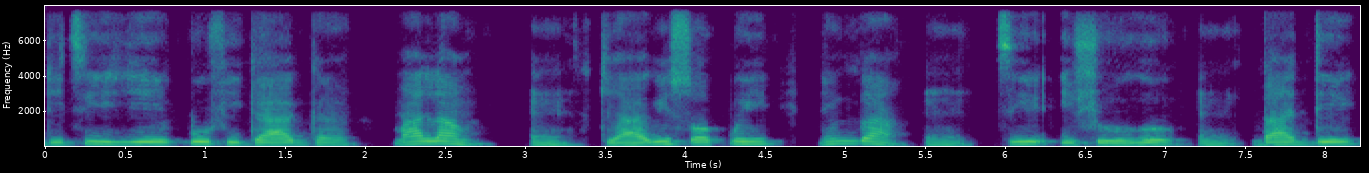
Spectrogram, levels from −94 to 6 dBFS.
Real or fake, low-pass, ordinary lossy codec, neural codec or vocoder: fake; none; none; codec, 16 kHz, 4 kbps, FreqCodec, smaller model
